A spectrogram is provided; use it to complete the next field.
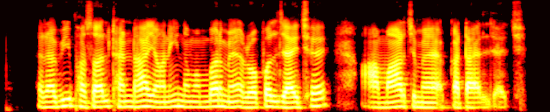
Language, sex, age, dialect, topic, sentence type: Maithili, male, 18-24, Bajjika, agriculture, statement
